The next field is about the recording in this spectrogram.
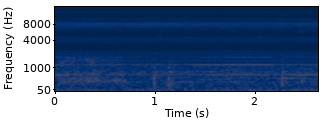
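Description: Steady, even hum with a faint constant high tone and no knocking or rattling; the pump is running smoothly and normally.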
